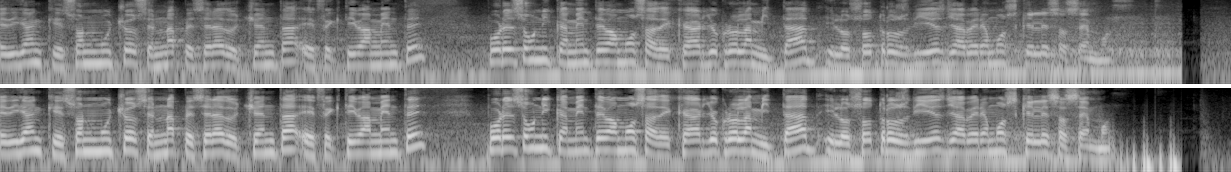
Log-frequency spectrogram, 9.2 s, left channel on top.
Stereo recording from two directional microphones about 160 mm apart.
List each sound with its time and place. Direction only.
0.0 s speech: 25° right (ahead or behind)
